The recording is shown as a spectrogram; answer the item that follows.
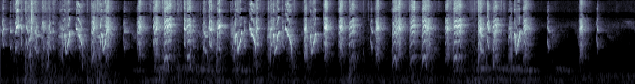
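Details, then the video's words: Pied fantail in full, energetic song, used as a lure or tutor for other birds: rapid, dense bursts of high chattering and twittering notes, short phrases repeated almost without pause, with brief breaks near the end. "Sikatan Kipas GACOR ISTIMEWA"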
